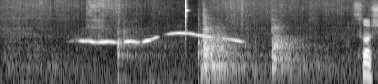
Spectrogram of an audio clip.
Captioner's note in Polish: gwizdanie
